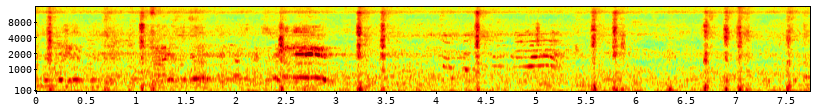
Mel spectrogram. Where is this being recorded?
in a park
